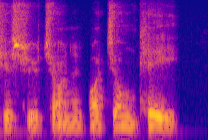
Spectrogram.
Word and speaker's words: Keay: I recommend a huge history of China by John Key. It's called China. John Like Key, that's spelled Keay. That's the best history of China.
